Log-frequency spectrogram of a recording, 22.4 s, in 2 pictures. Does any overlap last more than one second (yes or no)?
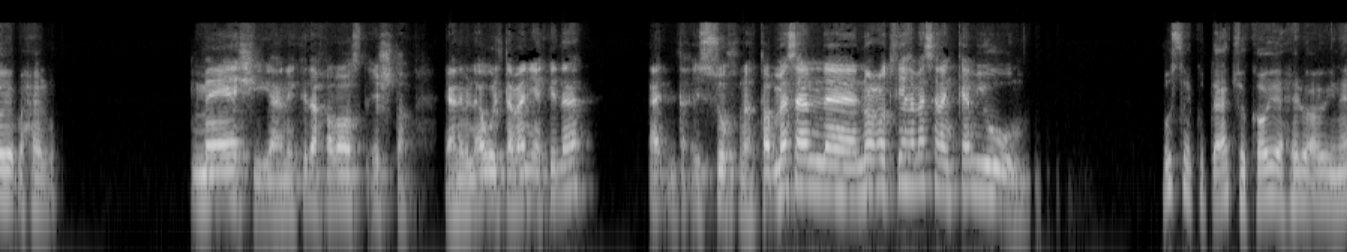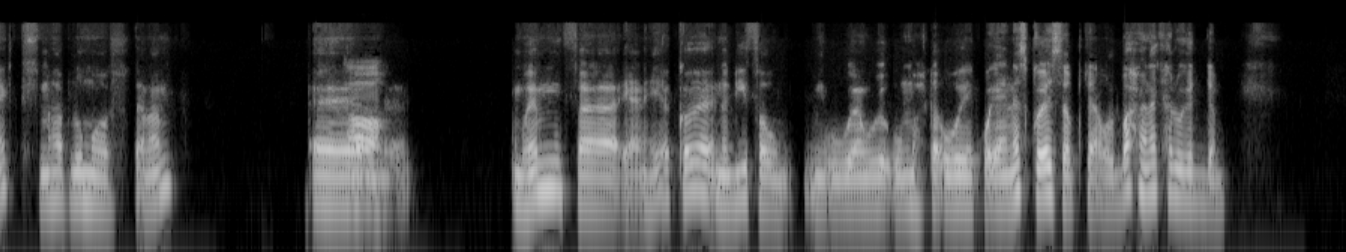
no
